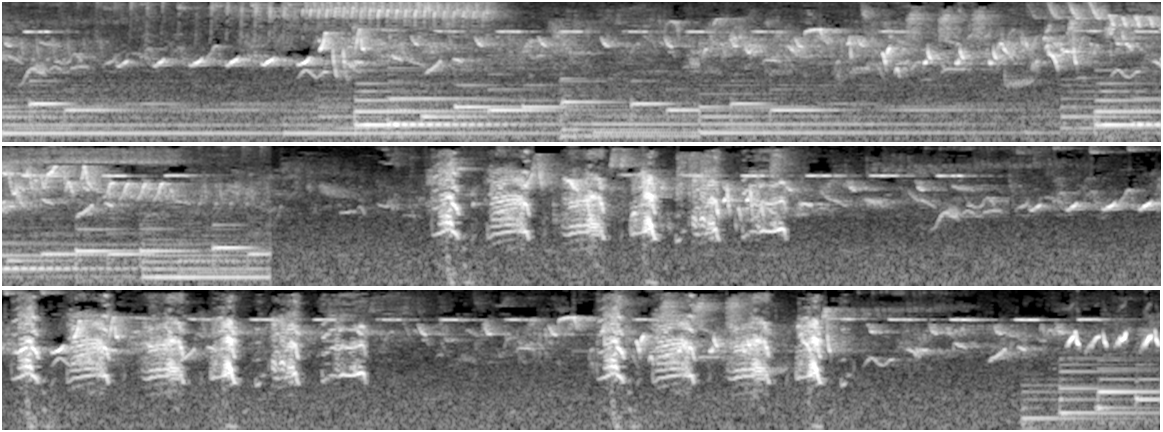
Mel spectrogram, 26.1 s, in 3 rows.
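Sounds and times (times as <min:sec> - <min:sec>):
bird chirping: 0:00.0 - 0:10.7, 0:25.0 - 0:26.0.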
